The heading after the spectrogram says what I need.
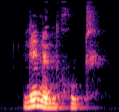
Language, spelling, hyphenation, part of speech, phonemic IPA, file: Dutch, linnengoed, lin‧nen‧goed, noun, /ˈlɪ.nə(n)ˌɣut/, Nl-linnengoed.ogg
- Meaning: linens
